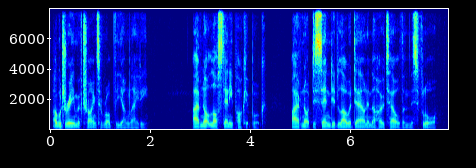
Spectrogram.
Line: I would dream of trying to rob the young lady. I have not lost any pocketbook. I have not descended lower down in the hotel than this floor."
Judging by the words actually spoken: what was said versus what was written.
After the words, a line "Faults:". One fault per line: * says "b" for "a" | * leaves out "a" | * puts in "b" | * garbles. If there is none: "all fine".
I would dream of trying to rob the young lady. I have not lost any pocketbook. I have not descended lower down in the hotel than this floor."
Faults:
all fine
